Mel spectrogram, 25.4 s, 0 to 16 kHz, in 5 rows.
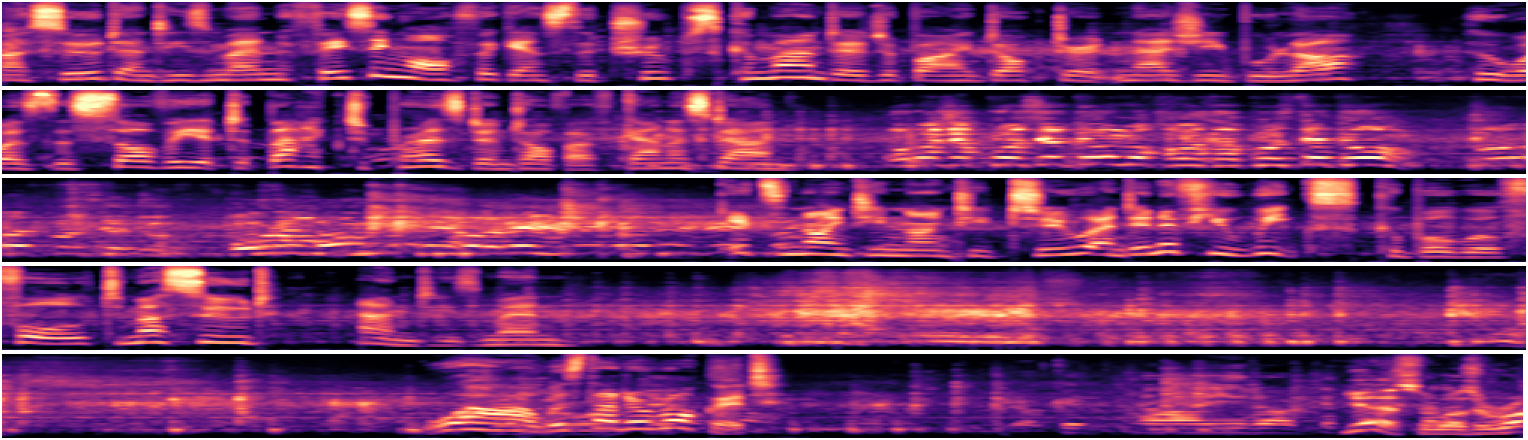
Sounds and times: Television: 0.0 - 25.3.

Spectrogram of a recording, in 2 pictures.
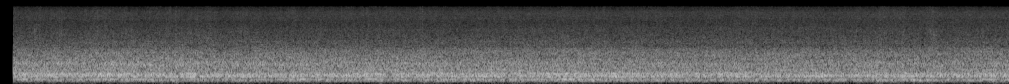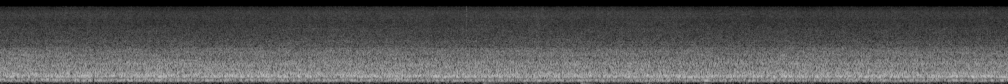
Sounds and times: Bee, wasp, etc.: 0.2 - 20.1
Fly, housefly: 0.2 - 20.1.

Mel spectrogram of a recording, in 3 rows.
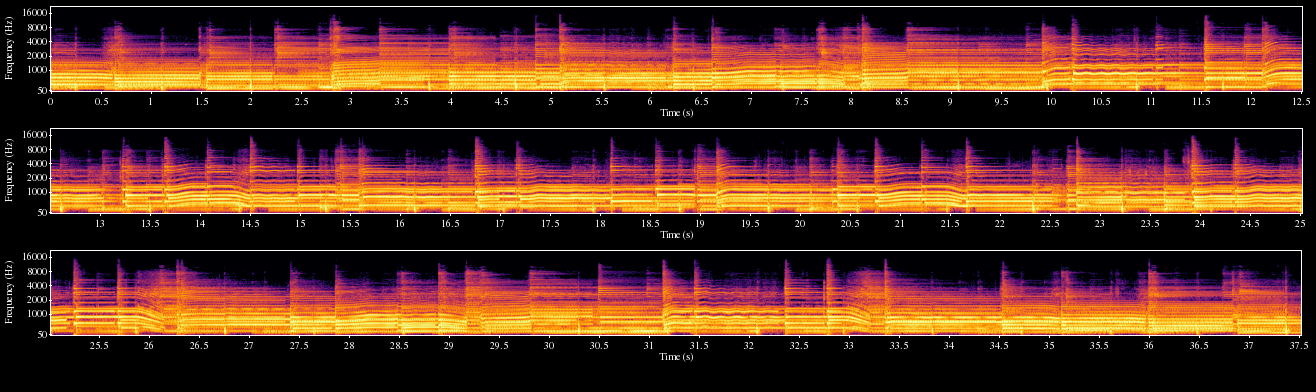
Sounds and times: Distortion: 0.0 - 37.5
Guitar: 0.0 - 37.5.

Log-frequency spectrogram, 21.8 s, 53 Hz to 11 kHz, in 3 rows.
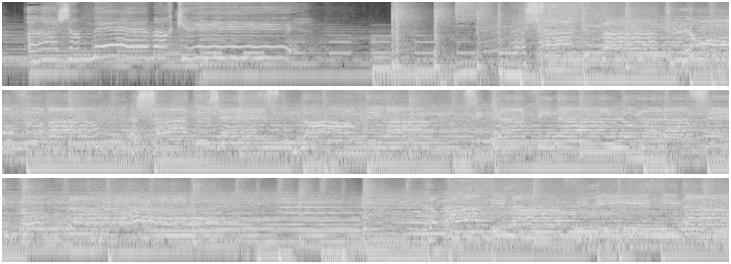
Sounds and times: Pop music: 0.0 - 3.3, 3.9 - 21.8.

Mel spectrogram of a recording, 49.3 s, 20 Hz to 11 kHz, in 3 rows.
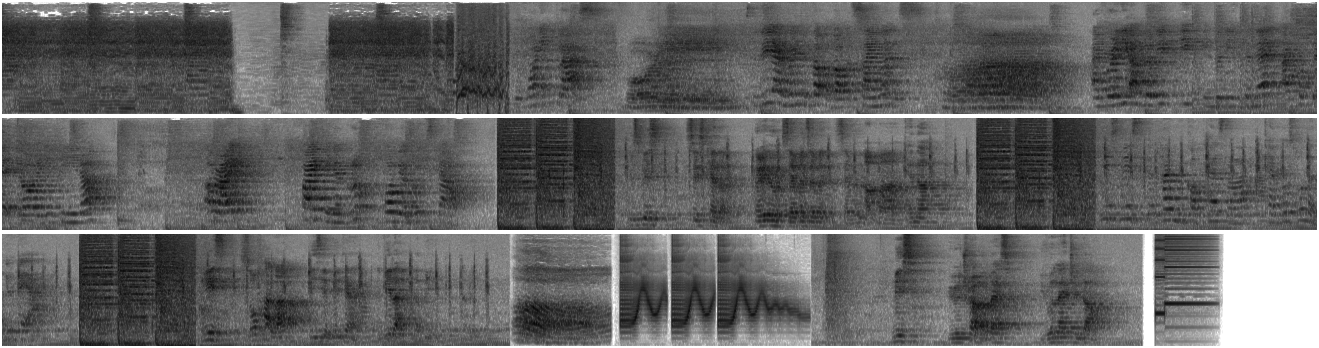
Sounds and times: Music: 0.0 - 12.2, 13.0 - 39.2.

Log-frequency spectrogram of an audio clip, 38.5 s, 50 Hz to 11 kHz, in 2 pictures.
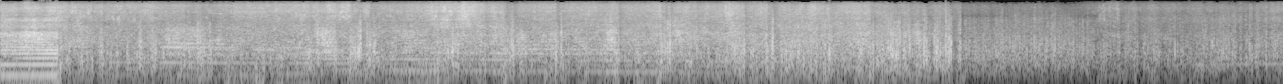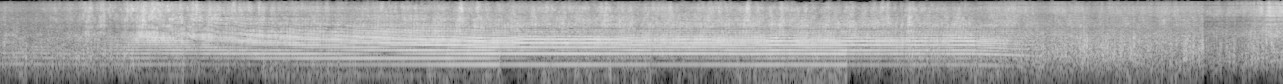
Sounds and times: Vehicle: 0.0 - 38.4.

